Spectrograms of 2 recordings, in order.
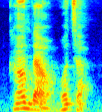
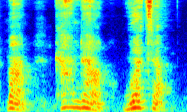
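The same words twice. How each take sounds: First: Said in the usual way. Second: Higher, slow, gentle soothing of mom. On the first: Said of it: "she's crying on the other end". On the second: Retold or imitated. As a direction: ease her down slowly. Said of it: "I didn't say shut up, but I was like".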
